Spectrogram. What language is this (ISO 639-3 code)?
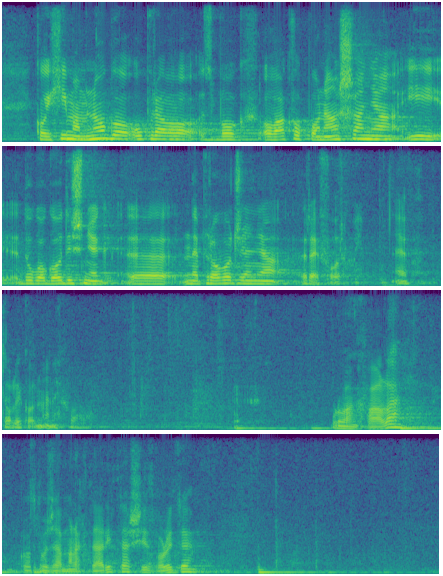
hrv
